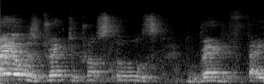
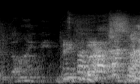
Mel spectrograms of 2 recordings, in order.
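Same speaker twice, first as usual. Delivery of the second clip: amused thought; 2 semitones higher, 5 dB louder than usual. Acted. Thrym thinks, amused.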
